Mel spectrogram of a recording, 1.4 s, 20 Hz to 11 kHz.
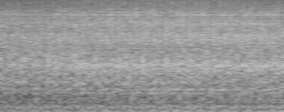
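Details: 2004 Nissan Sentra shaking: low, uneven, lumpy idle with one cylinder dropping out. No misfire codes, only an air-fuel ratio sensor code. Injector wiring pulses fine; likely a clogged injector, to be cleaned or replaced.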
